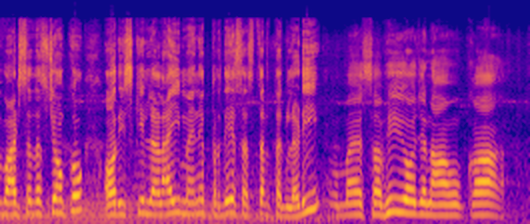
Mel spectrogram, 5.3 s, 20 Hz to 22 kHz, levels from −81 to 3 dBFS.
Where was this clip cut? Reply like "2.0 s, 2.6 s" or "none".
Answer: 3.4 s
